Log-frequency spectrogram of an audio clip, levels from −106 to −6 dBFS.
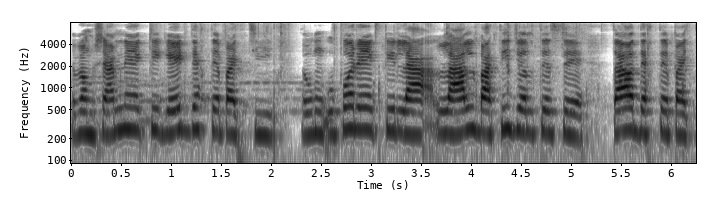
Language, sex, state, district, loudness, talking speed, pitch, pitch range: Bengali, female, Assam, Hailakandi, -18 LUFS, 145 wpm, 240 Hz, 230-255 Hz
